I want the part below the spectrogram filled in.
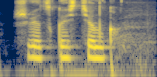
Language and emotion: Russian, neutral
